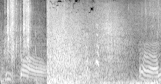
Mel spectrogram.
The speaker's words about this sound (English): Yeah. Well, I like the explosion part. That's bad. It's gritty. It's real.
